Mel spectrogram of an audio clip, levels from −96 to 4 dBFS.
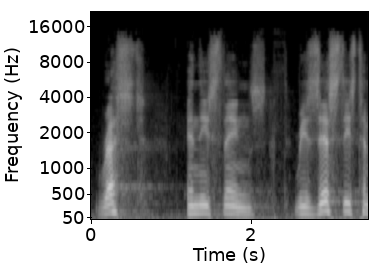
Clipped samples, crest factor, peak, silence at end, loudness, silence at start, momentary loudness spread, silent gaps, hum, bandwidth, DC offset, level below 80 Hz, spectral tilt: under 0.1%; 22 dB; -6 dBFS; 0 s; -28 LUFS; 0.1 s; 17 LU; none; none; 15 kHz; under 0.1%; -54 dBFS; -4.5 dB/octave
